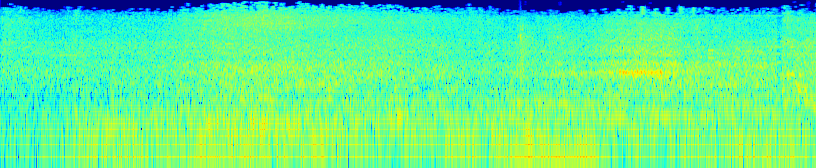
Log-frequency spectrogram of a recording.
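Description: A vehicle engine rumbling steadily and road traffic noise, with indistinct voices of people talking nearby.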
